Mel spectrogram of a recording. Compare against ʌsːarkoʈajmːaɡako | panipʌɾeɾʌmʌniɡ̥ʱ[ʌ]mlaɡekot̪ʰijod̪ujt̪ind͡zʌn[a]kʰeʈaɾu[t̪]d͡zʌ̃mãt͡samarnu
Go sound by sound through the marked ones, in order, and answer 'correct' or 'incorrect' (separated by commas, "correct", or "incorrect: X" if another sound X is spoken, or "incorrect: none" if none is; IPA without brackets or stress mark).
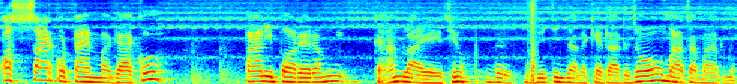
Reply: incorrect: a, correct, incorrect: none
